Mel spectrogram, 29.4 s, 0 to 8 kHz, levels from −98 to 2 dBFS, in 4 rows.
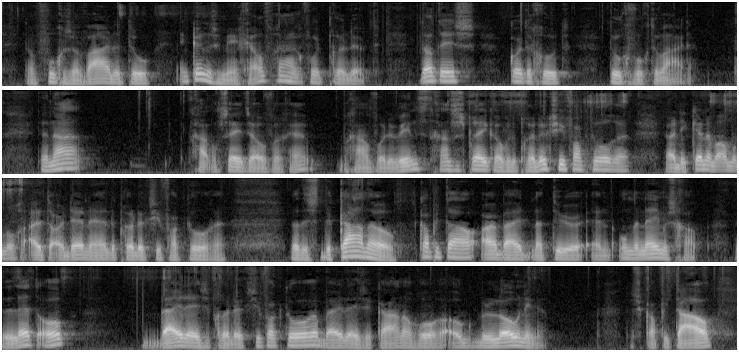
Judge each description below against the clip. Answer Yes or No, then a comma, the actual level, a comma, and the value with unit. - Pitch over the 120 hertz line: No, very low, 95 Hz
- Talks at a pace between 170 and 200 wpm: No, average, 150 wpm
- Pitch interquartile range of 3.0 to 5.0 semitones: No, wide, 5.4 semitones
